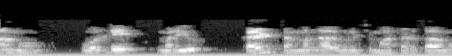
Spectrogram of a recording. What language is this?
Telugu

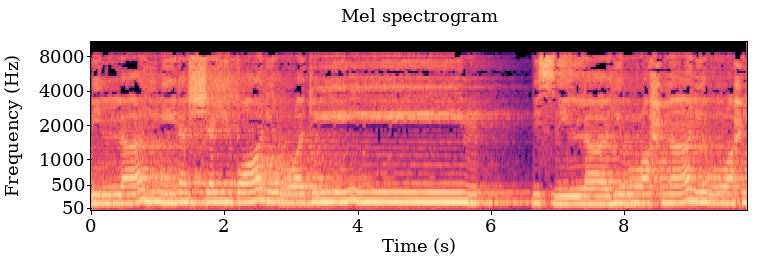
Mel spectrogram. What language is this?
Urdu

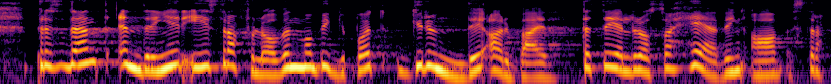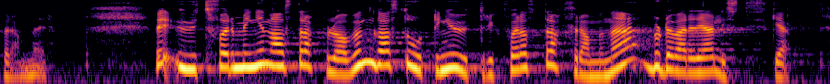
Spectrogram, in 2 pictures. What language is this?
Norwegian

